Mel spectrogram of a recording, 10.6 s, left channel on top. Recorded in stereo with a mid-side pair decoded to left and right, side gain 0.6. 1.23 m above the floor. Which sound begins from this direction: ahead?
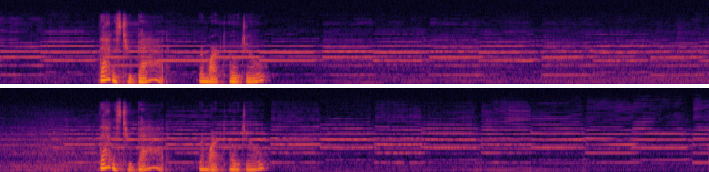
A woman speaking, at 1.5 s.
